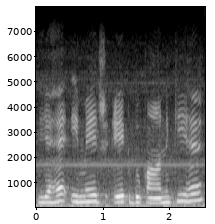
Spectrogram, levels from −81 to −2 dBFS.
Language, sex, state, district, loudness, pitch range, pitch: Hindi, female, Punjab, Fazilka, -13 LUFS, 215-255 Hz, 230 Hz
